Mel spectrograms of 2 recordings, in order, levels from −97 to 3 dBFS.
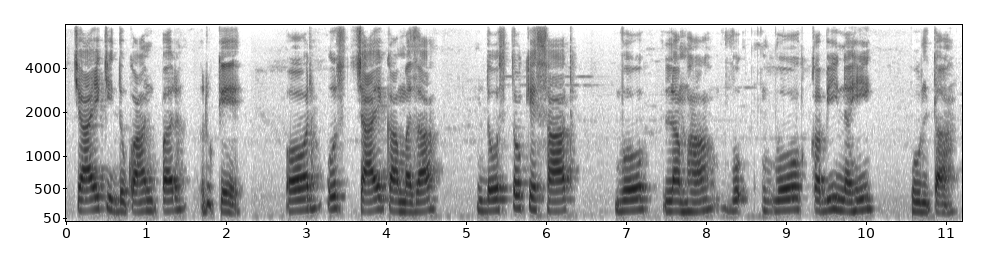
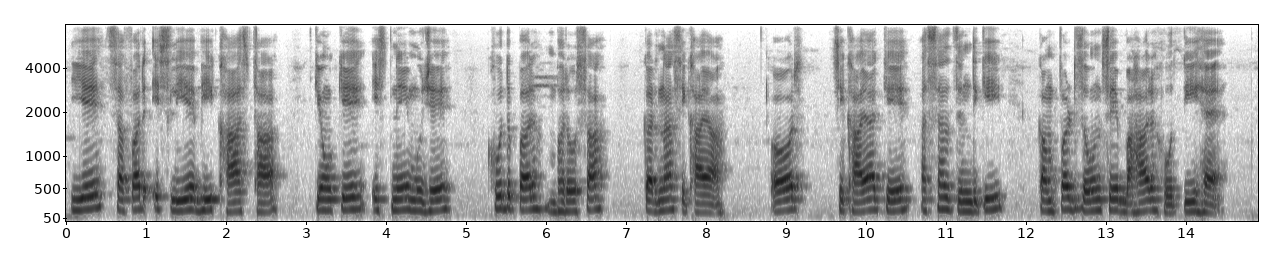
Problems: none marked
